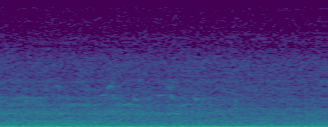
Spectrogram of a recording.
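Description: Quiet outdoor ambience: a steady low rumble, with a few faint chirps about a second in.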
